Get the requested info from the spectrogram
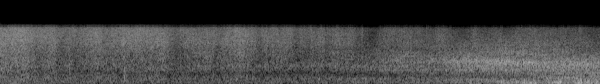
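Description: Dry fallen leaves in a deep pile rustling and crunching steadily as a puppy runs through them and a person shuffles and kicks through them. A low rumble comes in near the end.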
